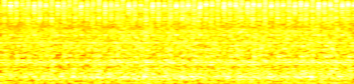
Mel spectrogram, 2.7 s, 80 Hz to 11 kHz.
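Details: Hyundai Creta at about 40,000 km, idling after a Liqui Moly flush was added, old oil said to be 5W-30: fast, even ticking clatter over a steady idle; engine runs stable but seems slightly choked, valvetrain noise suspected, not confirmed.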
